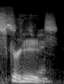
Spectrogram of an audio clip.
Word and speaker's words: Schreids: You can find me on Twitter at Shrides, S-C-H-R-E-I-D-S. Matt will tell you it's pronounced Shreeds. – Nope, Screeds. – It's Screeds.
